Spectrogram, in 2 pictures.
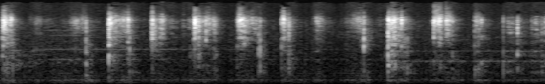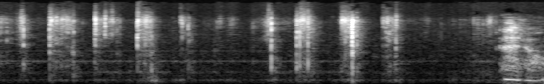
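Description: Tarot cards being cut and shuffled by hand, a close run of quick, papery riffles and flicks, with someone speaking French at a low level underneath.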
